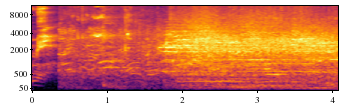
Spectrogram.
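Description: Live basketball game sound in a high-school gym: crowd noise and scattered voices, with a basketball bouncing on the hardwood. The crowd noise swells about two seconds in and then holds steady.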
